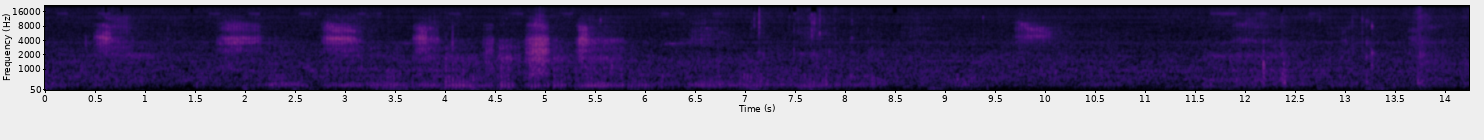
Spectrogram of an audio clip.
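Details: Soft, faint purring from a female kitten cuddling with her brother, a low breathy rumble that swells in gentle pulses roughly once every second or so against a quiet indoor background.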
